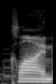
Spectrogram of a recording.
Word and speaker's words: climb: And climb ends with a silent B.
